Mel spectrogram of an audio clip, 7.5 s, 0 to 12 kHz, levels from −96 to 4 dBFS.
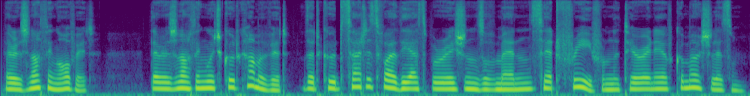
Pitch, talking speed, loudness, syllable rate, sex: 180 Hz, 210 wpm, -16 LUFS, 6.0 syllables/s, female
